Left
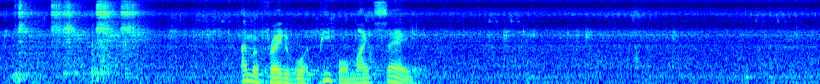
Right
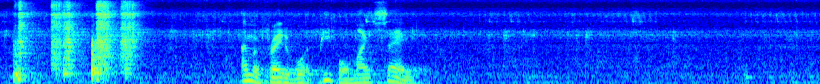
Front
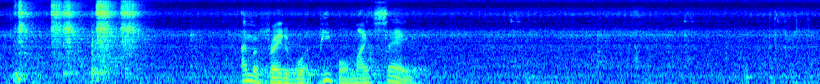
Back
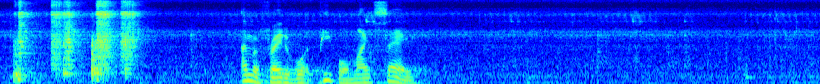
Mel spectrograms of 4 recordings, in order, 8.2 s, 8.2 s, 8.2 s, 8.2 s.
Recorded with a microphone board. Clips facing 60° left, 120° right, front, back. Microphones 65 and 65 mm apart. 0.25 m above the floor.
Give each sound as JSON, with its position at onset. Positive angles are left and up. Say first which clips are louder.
{"t": 0.1, "sound": "a squeak", "louder": "right 11 dB, back 8 dB", "azimuth_deg": -140, "distance_m": 1.6}
{"t": 2.4, "sound": "a man speaking", "louder": "left 1 dB, back 4 dB", "azimuth_deg": 125, "distance_m": 1.0}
